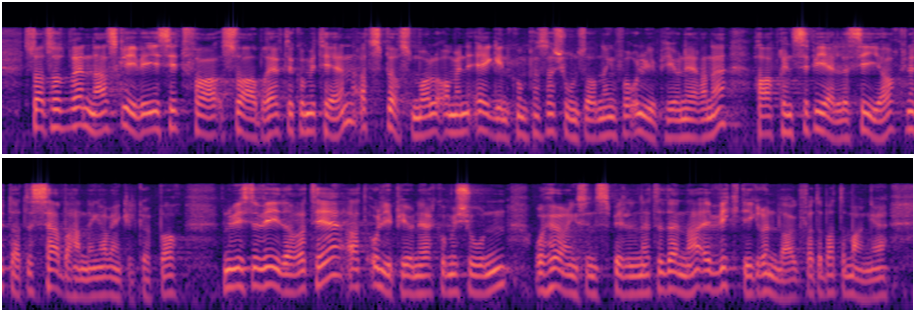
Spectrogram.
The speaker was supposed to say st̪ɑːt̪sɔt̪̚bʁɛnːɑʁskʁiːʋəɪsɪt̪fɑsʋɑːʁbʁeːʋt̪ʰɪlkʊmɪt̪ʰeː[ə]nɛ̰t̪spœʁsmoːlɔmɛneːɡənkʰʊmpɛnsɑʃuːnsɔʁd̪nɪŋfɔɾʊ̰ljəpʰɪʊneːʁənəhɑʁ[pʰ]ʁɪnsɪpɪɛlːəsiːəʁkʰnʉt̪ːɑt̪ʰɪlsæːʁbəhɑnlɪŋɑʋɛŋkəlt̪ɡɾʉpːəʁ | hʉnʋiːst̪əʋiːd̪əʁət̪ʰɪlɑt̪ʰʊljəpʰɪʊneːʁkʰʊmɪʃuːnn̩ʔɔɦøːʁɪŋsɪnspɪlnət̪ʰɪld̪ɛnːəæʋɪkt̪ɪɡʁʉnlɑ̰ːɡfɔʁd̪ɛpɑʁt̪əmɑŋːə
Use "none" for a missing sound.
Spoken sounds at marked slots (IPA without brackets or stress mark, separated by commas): ə, pʰ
